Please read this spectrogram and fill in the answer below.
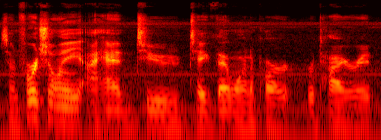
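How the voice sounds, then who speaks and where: A man's voice with audible room echo. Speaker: hobbyist rocket builder. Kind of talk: casual video update. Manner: hesitant with many fillers.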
